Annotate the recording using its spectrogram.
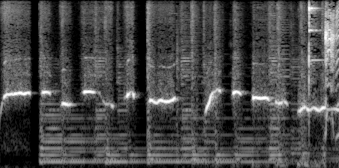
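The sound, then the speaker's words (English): A clear whistled melody of the dreidel song, with short bouncy phrases and a brief pause near the start, played over a steady low musical accompaniment. “It's the dreidel song. It's spin the dreidel.”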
